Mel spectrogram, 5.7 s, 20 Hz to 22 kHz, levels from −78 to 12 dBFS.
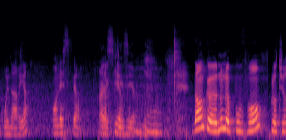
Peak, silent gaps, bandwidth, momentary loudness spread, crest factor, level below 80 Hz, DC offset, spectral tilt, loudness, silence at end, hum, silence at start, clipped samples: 0 dBFS; none; 10 kHz; 19 LU; 18 dB; -64 dBFS; under 0.1%; -6.5 dB/octave; -18 LUFS; 0 s; none; 0 s; under 0.1%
